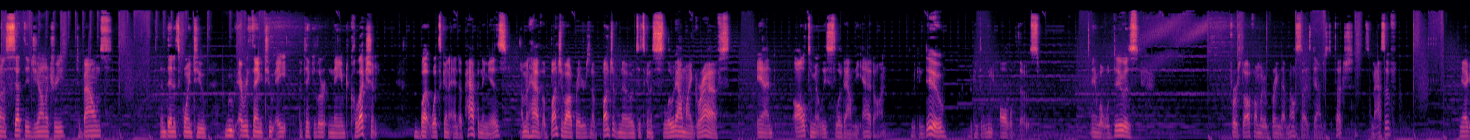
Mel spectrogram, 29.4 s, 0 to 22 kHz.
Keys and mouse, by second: 4.0 click, 4.3-5.5 drag, 9.4 middle click, 17.0-18.3 drag, 19.2 Delete, 20.5 n, 20.9 middle click, 24.0-28.4 drag, 28.9-29.4 middle drag.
